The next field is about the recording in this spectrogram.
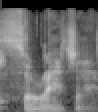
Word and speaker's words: Sriracha: Sriracha, is it? – Sriracha.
